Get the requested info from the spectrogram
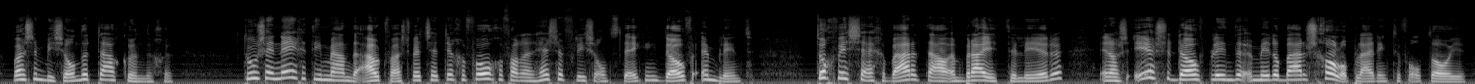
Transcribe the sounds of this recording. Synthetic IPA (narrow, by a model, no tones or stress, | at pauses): ʋɑsənbizɔndəɹtaːlˠkɵndəχə | tunzɛjnejχəntinmaːndə̰ʔʌwtʋɑsʋɛɹtsɛjtɛnχəv̥ɔlˠχəvɑnənɦɛsəflisəɔntstejkɪŋdowfɛnblɪnt | tɔχʋɪstsɛjχəbaːɾətaːlˠɛnbrɑjətəlɪːɾən | ʔɛnɑlˠsɪːɹstədowvblɪndəʔə̰nmɪdəlˠbaːɾəsχowlˠɔplɛjdɪŋtəvɔ̰lˠtoːjən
